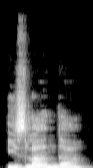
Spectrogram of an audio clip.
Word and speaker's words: Islanda: regola scritta per cui la s seguita da l si pronuncia Z per esempio in italiano diciamo Slovacchia Slovenia Islanda Oslo lingue slave come vedete in tutte queste parole c'è la combinazione s + l che viene pronunciata con una s sonora simile a quella delle parole rosa e riso Comunque sia lo stesso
